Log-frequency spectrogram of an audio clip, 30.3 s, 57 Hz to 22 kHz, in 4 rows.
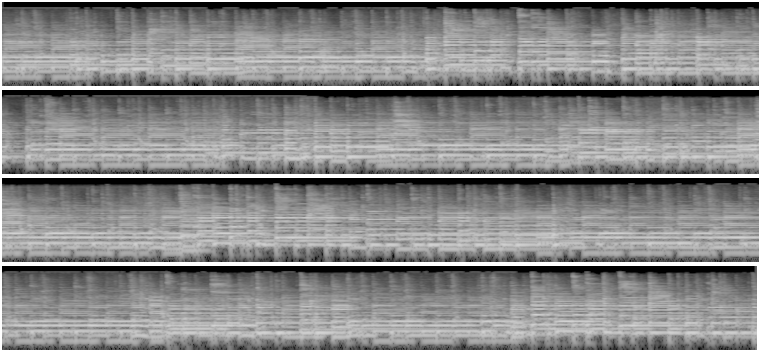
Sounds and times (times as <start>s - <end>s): Music: 0.0s - 30.2s.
